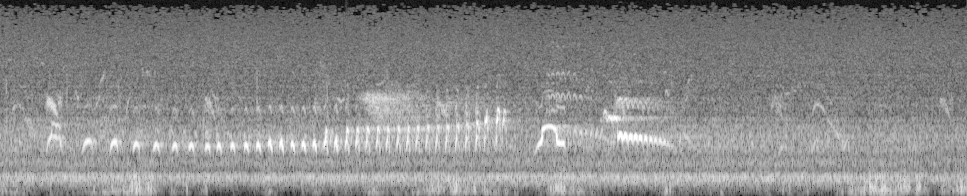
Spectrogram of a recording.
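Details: Caspian snowcock delivering a gradually accelerating string of short whistled notes that climbs slightly in pitch, ending in a long wavering whistle, with low rumbling noise throughout.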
